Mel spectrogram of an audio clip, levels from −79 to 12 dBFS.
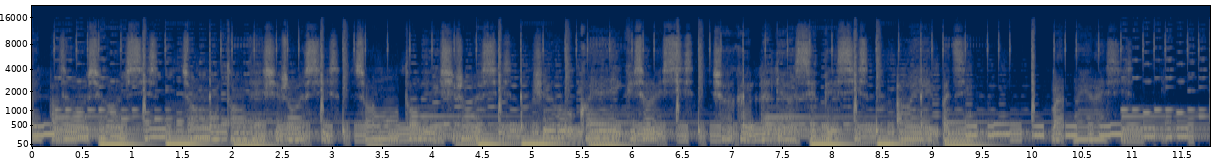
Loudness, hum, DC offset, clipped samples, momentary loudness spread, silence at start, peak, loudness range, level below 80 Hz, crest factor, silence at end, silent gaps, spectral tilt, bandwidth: -29 LUFS; none; under 0.1%; under 0.1%; 4 LU; 0 s; -12 dBFS; 1 LU; -32 dBFS; 14 dB; 0 s; none; -4.5 dB/octave; 15.5 kHz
